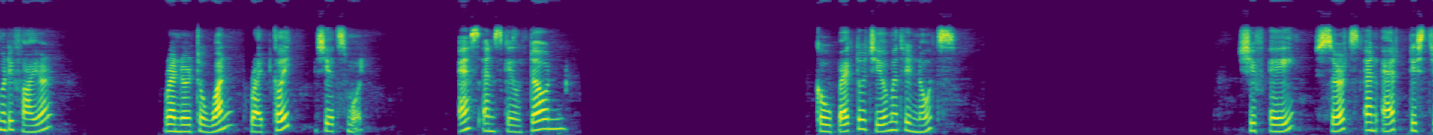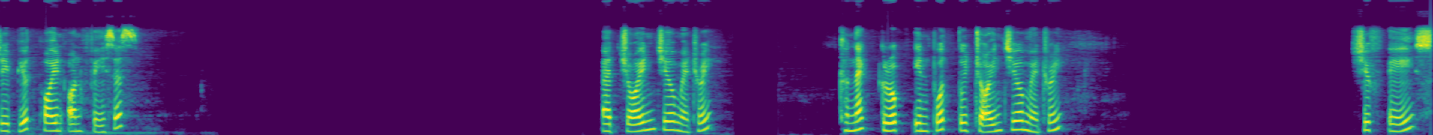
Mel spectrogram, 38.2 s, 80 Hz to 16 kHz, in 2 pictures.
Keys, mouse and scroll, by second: 0.3 scroll down 4, 0.6 middle click, 0.8 middle click, 1.2 scroll down 5, 1.7 scroll up 1, 1.8 middle click, 2.9 middle click, 3.3 right click, 4.4 scroll down 1, 4.7 middle click, 6.0 m, 6.1 s, 7.4-8.2 scroll up 9, 9.1-9.5 scroll down 8, 9.7 scroll up 1, 10.4 scroll down 4, 10.8-11.2 scroll up 4, 11.2-12.0 scroll down 13, 12.4 scroll down 1, 12.9-15.0 scroll up 4, 15.5-16.4 scroll up 1, 16.5 shift+a, 18.6 typing, 19.8-21.6 typing, 24.4-24.7 scroll down 4, 24.7-25.1 scroll up 4, 26.9 scroll up 1, 27.0-28.3 typing, 32.9-33.4 scroll down 8, 33.4-33.7 scroll up 6, 35.1 scroll up 2, 35.8-36.1 scroll down 3, 36.2-36.9 scroll up 4, 37.4 scroll up 1, 37.5 shift+a.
